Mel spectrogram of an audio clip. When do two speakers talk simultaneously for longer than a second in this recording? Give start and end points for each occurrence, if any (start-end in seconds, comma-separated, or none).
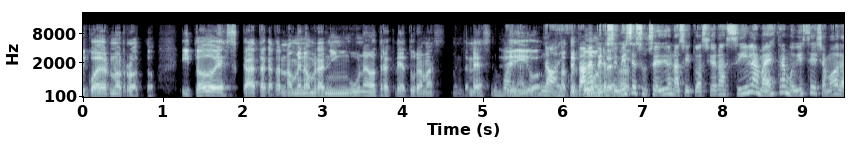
5.1-6.9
